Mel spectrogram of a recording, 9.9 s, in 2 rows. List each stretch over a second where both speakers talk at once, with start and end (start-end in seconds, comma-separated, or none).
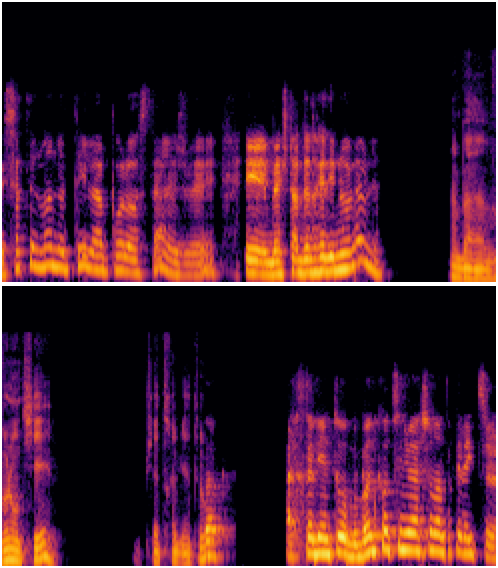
none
